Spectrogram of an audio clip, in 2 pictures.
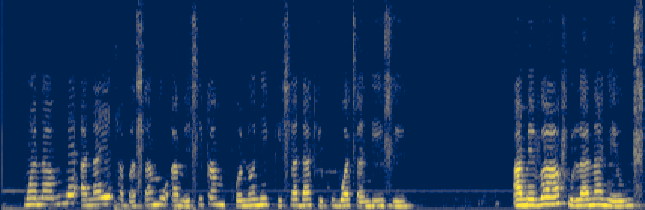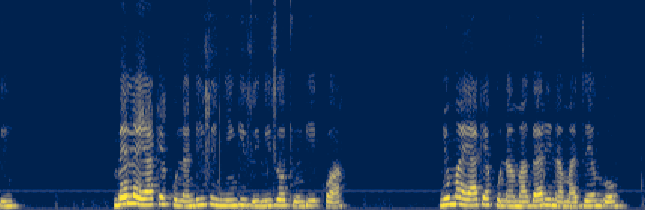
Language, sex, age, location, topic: Swahili, female, 36-49, Kisii, agriculture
